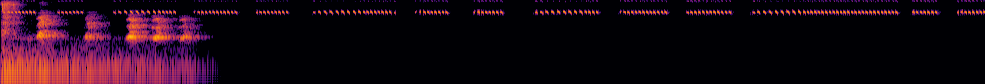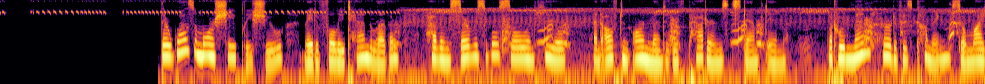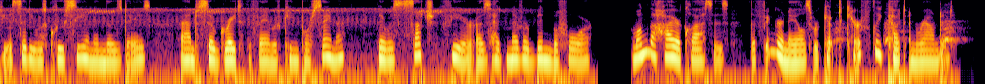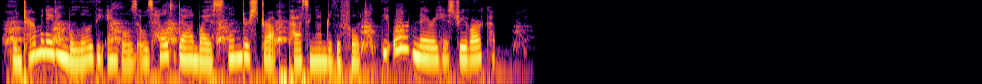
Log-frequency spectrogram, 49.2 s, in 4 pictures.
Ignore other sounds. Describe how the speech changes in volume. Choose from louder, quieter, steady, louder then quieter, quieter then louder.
steady.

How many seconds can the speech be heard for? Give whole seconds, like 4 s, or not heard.
29 s.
